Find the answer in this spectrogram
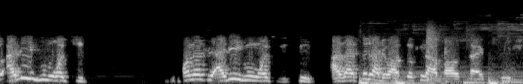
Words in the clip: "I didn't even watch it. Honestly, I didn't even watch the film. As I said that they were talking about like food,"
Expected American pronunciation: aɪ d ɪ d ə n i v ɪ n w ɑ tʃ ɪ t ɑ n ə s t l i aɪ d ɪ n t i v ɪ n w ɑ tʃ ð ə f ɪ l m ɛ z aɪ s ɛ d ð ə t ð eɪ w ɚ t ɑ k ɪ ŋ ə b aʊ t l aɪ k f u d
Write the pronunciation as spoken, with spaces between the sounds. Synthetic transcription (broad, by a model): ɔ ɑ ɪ d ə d i v ɪ n w ɑ tʃ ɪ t ɑ n ə s t l i aɪ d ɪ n i v ɪ n w ɑ tʃ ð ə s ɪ m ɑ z aɪ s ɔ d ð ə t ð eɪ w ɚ t ɑ k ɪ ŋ ə b aʊ t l aɪ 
